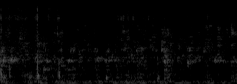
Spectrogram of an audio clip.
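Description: Faint rustling and a few soft flicks of paper banknotes being counted by hand.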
